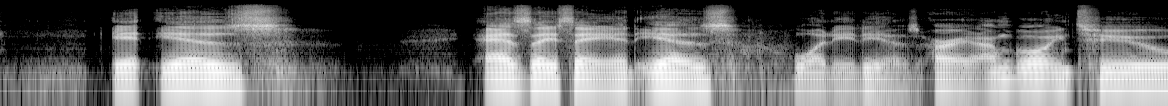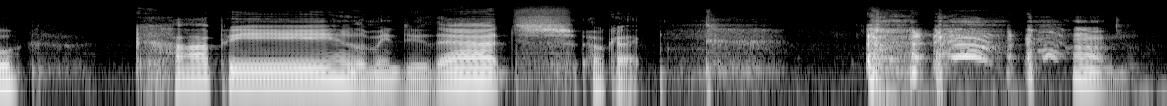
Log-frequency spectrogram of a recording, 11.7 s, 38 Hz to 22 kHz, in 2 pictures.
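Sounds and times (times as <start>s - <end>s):
speech: 0.6s - 1.5s, 2.4s - 9.5s, 10.2s - 10.5s, 11.2s - 11.5s
person coughing harsh throaty coughs: 10.2s - 11.6s.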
